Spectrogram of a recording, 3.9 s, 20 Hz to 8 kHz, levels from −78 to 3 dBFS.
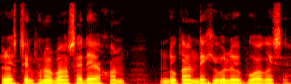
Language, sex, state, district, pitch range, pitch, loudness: Assamese, male, Assam, Sonitpur, 95-100 Hz, 95 Hz, -18 LUFS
